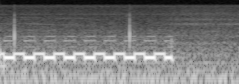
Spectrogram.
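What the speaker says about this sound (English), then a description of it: "Now I'm getting a phone call." A phone rings with an incoming call, a rapid warbling electronic trill repeating for under a second before stopping, faint beneath a noisy background.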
